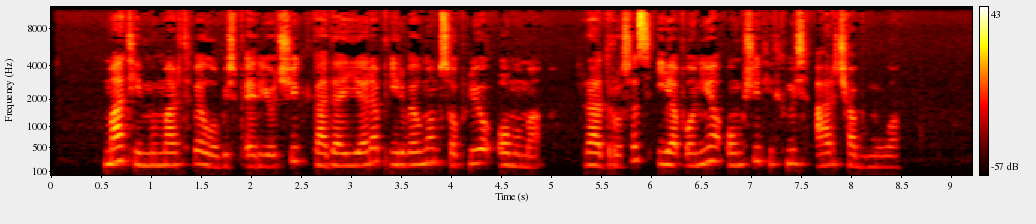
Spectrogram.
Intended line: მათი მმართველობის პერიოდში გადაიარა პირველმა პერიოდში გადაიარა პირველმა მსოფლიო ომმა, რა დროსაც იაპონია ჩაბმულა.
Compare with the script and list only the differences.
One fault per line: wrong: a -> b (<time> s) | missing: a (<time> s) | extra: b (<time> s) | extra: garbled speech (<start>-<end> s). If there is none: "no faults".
missing: პერიოდში გადაიარა პირველმა (3.8 s)
extra: ომში თითქმის არ (6.9 s)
